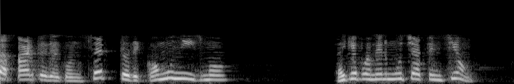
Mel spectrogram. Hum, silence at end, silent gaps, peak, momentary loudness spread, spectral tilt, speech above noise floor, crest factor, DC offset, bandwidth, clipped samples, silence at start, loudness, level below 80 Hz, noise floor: none; 0.4 s; none; -2 dBFS; 7 LU; -5.5 dB/octave; 59 dB; 18 dB; under 0.1%; 4.2 kHz; under 0.1%; 0 s; -19 LUFS; -62 dBFS; -78 dBFS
